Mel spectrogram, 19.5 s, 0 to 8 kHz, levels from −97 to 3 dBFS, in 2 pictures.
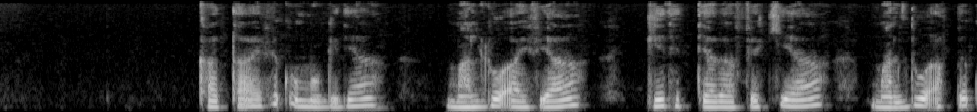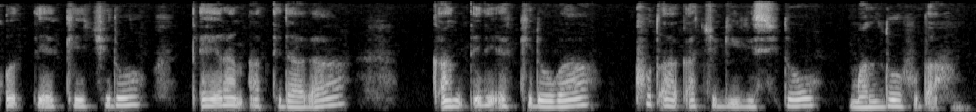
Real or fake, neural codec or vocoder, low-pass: real; none; 7.2 kHz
